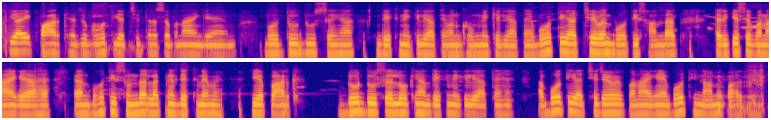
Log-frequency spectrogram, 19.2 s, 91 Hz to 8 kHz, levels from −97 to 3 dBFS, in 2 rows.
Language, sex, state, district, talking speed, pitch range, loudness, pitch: Hindi, male, Jharkhand, Jamtara, 225 wpm, 135-150 Hz, -19 LUFS, 140 Hz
